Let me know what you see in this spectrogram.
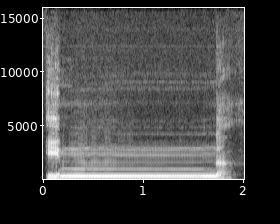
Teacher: Disebutkan oleh ulama dengan tatwilul gunnah, dengan memanjangkan bacaan gunnahnya. Maksudnya dengan kadar yang cukup lama. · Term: gunnah yang kamilah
